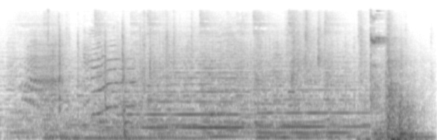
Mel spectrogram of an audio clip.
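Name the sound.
door slamming shut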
